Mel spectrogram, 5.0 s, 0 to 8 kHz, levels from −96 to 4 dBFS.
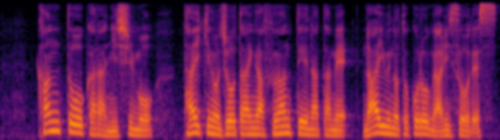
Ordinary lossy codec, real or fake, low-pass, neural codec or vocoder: none; real; 7.2 kHz; none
